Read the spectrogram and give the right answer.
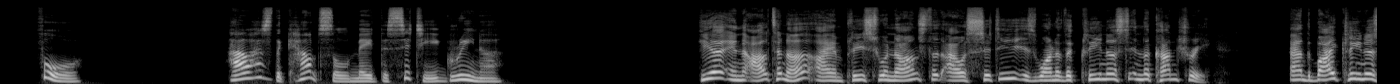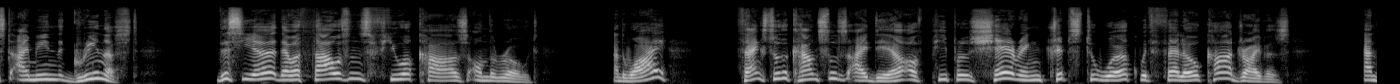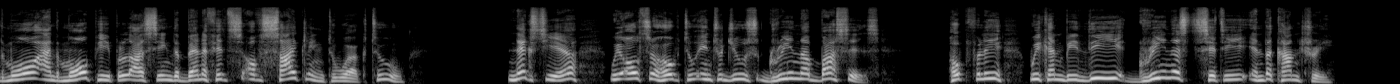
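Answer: By getting people to share car trips to work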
